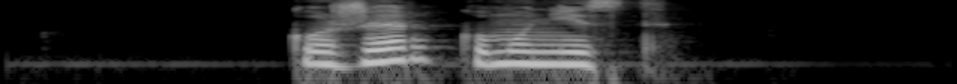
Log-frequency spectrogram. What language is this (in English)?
Mari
